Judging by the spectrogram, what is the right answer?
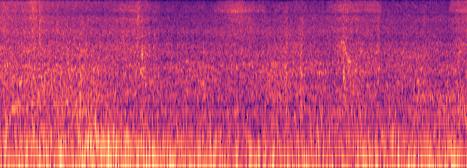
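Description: Steady low rumble of road traffic, with wind buffeting the phone's microphone.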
